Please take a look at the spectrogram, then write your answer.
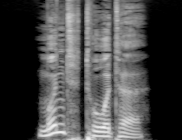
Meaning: inflection of mundtot: 1. strong/mixed nominative/accusative feminine singular 2. strong nominative/accusative plural 3. weak nominative all-gender singular 4. weak accusative feminine/neuter singular
- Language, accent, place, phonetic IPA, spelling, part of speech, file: German, Germany, Berlin, [ˈmʊntˌtoːtə], mundtote, adjective, De-mundtote.ogg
